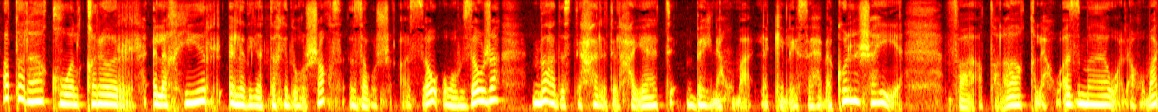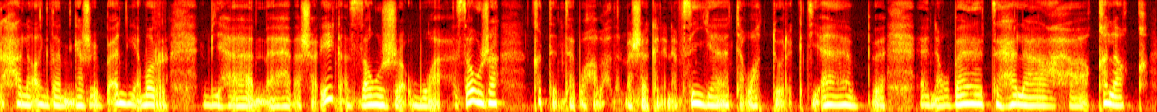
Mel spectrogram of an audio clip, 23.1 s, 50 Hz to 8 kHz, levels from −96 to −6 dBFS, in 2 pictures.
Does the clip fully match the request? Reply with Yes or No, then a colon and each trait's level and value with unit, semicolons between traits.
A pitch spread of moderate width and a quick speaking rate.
No: average, 3.8 semitones; average, 110 wpm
